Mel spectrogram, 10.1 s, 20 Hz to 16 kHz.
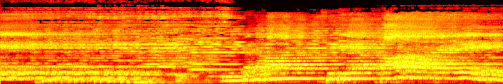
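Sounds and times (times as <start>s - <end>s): men singing devotional chant: 0.0s - 2.6s, 4.9s - 10.0s
harmonium notes: 0.0s - 10.0s.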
